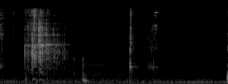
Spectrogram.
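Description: Small charms and stones dropping into a wooden bowl: a short clatter as they land, then three single clicks as the last pieces fall and settle.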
